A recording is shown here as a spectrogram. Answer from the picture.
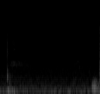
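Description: Near silence: quiet room tone, with one faint short click just after the start.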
